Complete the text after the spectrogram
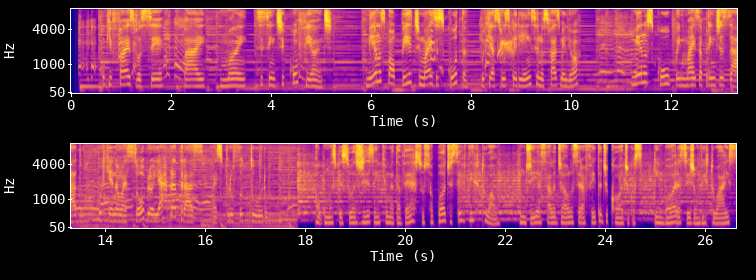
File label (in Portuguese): Comercial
